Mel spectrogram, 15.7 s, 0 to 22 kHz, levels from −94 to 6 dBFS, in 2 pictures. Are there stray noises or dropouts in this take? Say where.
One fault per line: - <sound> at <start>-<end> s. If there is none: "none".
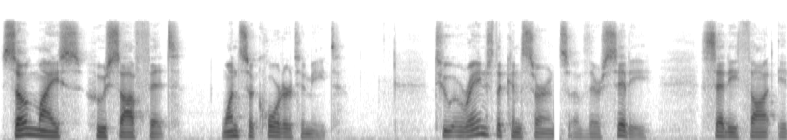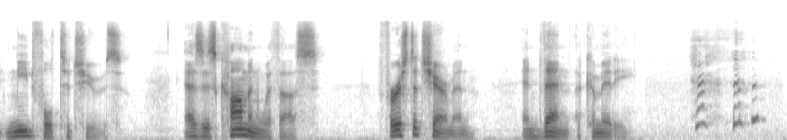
- dropout at 5.5-5.6 s
- laugh at 14.8-15.5 s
